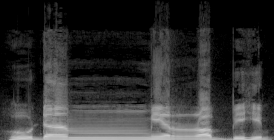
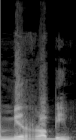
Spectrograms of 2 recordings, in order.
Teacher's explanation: Hudam agak sedikit dengung dan ditahan. Ini idgham bigunah.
